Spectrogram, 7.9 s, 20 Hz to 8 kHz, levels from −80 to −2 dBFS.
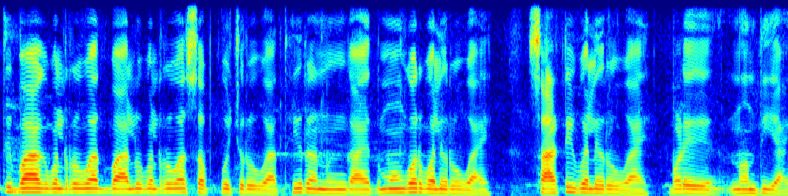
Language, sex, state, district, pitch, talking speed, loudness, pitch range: Halbi, female, Chhattisgarh, Bastar, 165 Hz, 150 wpm, -20 LUFS, 150-175 Hz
